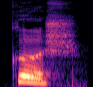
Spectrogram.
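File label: "кӧш", Komi, female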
